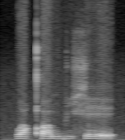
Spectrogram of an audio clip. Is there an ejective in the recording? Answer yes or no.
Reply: yes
